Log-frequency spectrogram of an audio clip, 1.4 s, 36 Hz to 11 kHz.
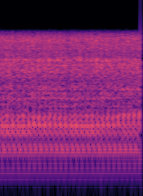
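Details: Honda CB650 four-cylinder, warmed up after carburetor clean and oil change; steady idle with a light, regular tick in the background, source unknown to owner; ticking at idle.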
